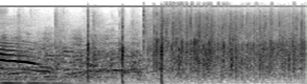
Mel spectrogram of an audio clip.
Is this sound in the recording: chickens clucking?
no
